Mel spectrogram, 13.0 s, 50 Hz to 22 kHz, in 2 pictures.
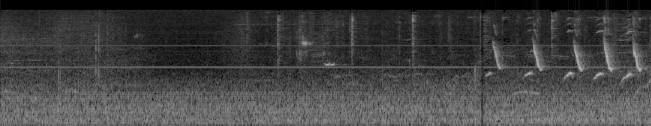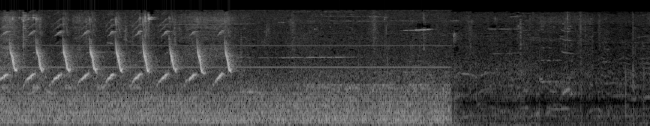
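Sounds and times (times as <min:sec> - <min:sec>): low background rush: 0:00.0 - 0:11.0
bird singing whistled notes: 0:02.6 - 0:11.0.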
